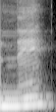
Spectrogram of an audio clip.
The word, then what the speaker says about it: nez: Et le nez donc le nez un sans prononcer le Z le nez.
